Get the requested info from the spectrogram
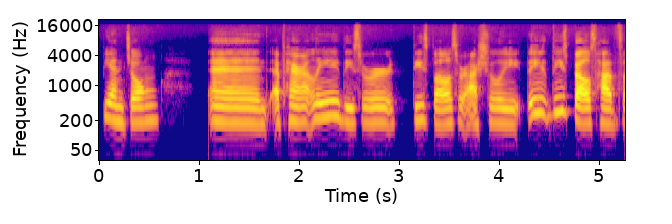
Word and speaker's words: Bianzhong: The bells that are pretty prominent in the beginning are these Chinese chime bells called Baizhong. And Bianzhong. I butchered that the first time.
